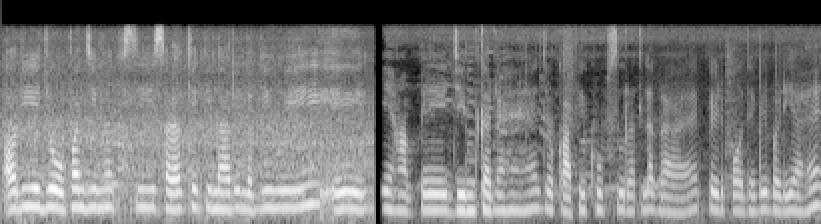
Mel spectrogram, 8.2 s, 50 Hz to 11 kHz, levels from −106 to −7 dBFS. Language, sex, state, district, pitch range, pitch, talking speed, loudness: Hindi, female, Chhattisgarh, Raipur, 195-220 Hz, 205 Hz, 210 wpm, -19 LUFS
